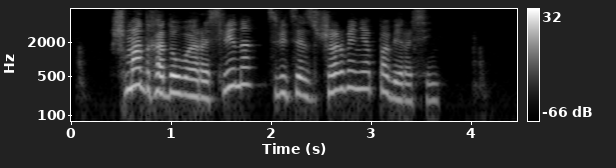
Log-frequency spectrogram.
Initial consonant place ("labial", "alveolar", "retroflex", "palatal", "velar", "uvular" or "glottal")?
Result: retroflex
